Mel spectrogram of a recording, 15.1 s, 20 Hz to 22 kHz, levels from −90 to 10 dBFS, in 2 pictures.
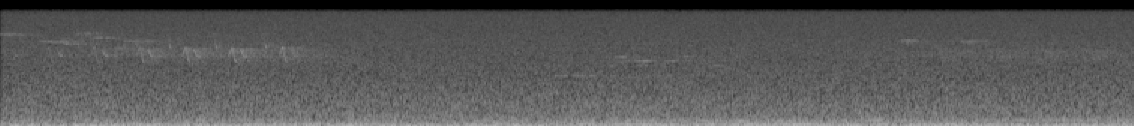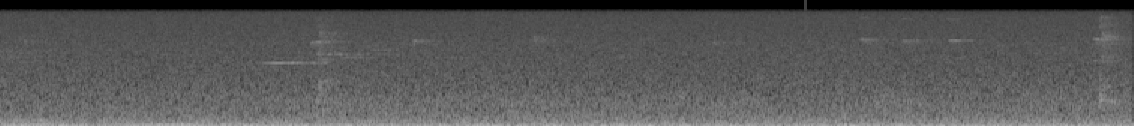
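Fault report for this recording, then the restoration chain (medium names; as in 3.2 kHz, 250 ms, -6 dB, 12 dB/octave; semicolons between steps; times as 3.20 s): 12.93 s: pop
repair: de-click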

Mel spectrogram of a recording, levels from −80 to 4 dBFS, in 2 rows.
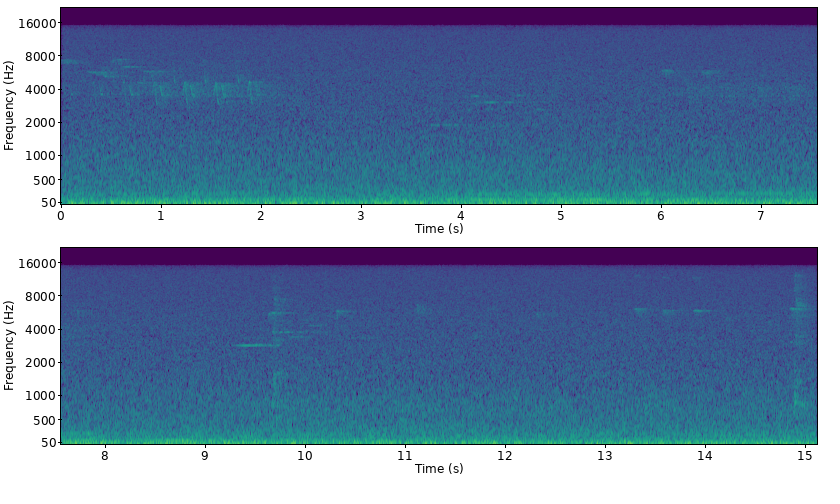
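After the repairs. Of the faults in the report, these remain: nothing left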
